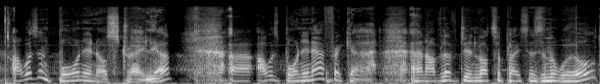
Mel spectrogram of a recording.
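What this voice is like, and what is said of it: Non-Australian foreign accent. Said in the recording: “you can probably tell from my accent that, in fact, I'm an immigrant”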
